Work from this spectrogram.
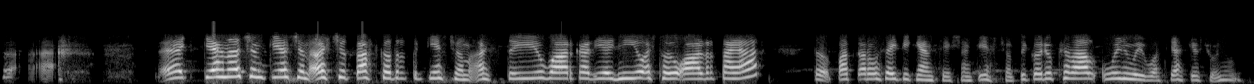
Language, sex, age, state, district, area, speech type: Kashmiri, female, 45-60, Jammu and Kashmir, Ganderbal, rural, conversation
